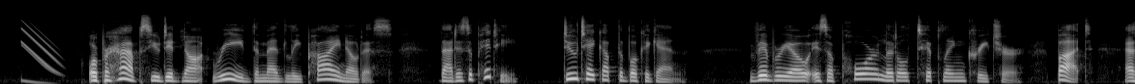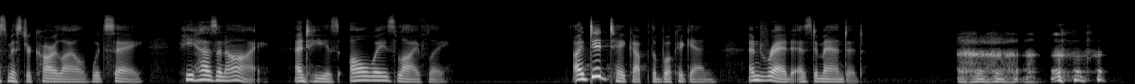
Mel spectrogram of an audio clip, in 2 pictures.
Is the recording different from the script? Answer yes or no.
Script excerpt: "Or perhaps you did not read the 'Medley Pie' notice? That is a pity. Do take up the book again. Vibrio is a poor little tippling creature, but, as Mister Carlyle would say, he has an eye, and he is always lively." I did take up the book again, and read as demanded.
no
